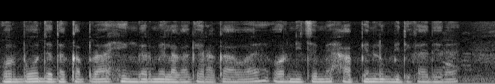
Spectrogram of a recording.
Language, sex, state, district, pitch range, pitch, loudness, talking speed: Hindi, male, Arunachal Pradesh, Papum Pare, 115-125 Hz, 120 Hz, -22 LUFS, 220 wpm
